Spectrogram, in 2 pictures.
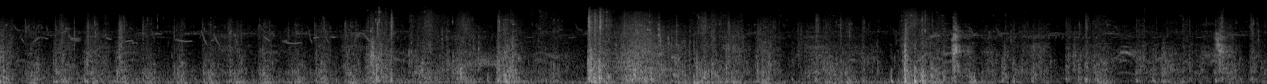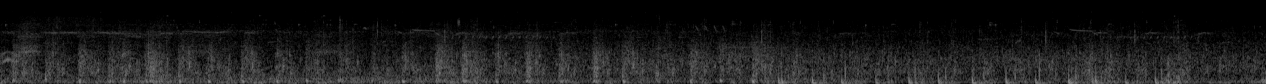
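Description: Footsteps crunch steadily on dirt and thud on wooden boards.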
